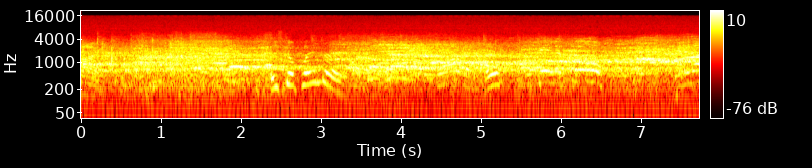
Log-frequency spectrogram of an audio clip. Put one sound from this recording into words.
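Young voices shout and call out in a large echoing hall.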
